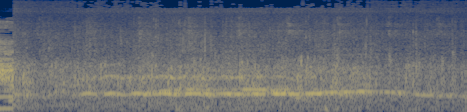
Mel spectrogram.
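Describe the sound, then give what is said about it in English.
Steady applause from an audience welcoming a special guest fills the whole stretch, a dense, even patter of many hands clapping at a moderate level, with a faint sustained tone running underneath. “Shall we, with a round of applause, welcome our special guest”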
